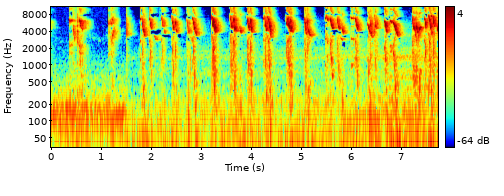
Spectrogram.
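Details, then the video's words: Saffron finch (canario criollo) in captivity, in a song-teaching recording: loud, rapid series of bright buzzy chirps, each falling in pitch, repeated two or three times a second after a brief hummy start. "ENSEÑA A CANTAR A TU CANARIO CRIOLLO CON ESTE AUDIO DE 15 MINUTOS [SICALIS FLAVEOLA]"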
